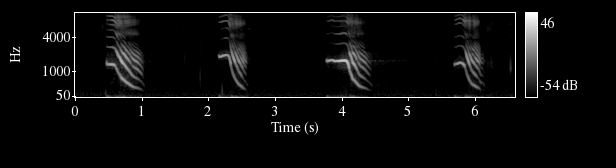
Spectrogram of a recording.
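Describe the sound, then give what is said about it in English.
Four short elk cow calls made by a caller to start off calling sequences, each a nasal, descending mew that starts high and slides downward, spaced evenly about two seconds apart and heard alone, without talk. “So I'll just give a couple quick simple cow calls to start off both of those sequences.”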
